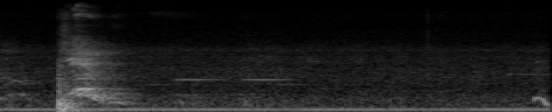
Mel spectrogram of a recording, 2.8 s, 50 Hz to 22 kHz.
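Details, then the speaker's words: Child aged 3 years 3 months gives one sudden, forceful sneeze, then quiet room with low hum: sneezing. "Achoo. Whoa! God bless you. That was a real big sneeze."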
